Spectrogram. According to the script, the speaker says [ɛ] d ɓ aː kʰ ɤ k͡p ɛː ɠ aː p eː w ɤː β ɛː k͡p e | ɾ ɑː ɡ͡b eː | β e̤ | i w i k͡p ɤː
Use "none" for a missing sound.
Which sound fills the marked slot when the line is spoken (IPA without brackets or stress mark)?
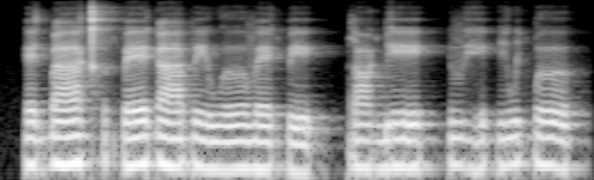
ɛ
